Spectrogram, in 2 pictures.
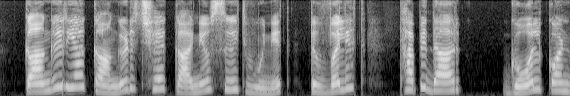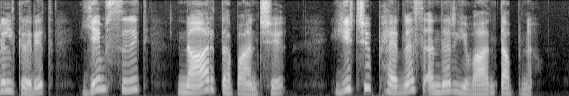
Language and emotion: Kashmiri, neutral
